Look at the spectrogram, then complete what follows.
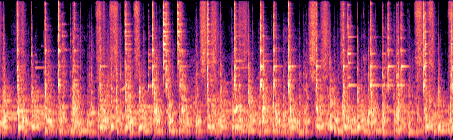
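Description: A group of hand drums, a djembe and large painted floor drums, struck with the hands in a steady, fast rhythm, with small hand percussion clicking along.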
